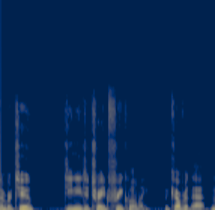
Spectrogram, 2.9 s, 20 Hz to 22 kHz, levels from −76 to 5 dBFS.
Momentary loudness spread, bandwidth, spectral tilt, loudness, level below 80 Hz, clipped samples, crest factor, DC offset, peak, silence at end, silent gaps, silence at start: 18 LU; 13 kHz; -6.5 dB/octave; -32 LUFS; -46 dBFS; under 0.1%; 20 dB; under 0.1%; -12 dBFS; 0 s; none; 0 s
